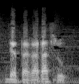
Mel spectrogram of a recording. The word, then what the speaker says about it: Yatagarasu: Y esta semana, en el juego de la quincena, tenemos el, a ver si lo digo bien, Yatagarasu. – Pues sí, sí, lo has dicho bien, Yatagarasu.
